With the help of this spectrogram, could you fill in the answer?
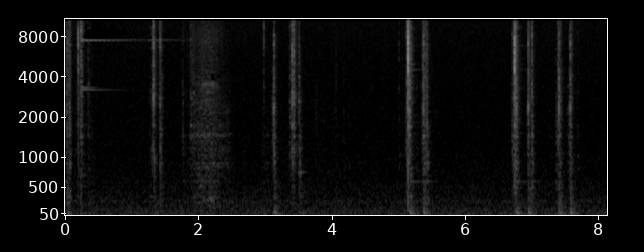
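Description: Fingertips press the keys of a metal manual typewriter, producing twelve sharp, bright clacks, mostly in close pairs, spread irregularly across the clip. A brief soft rasping whoosh sounds around the two-second mark, and each strike dies away almost instantly against a quiet background.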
